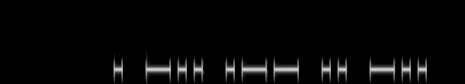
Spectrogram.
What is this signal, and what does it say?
Morse code, heard as a keyed tone, about 15 wpm, 700 Hz. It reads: EDWID
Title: Five Challenging Letter-Number Combinations 15wpm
